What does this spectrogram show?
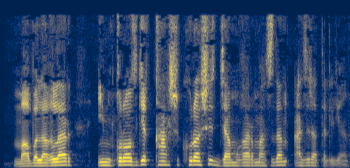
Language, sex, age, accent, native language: Uzbek, male, 18-24, Toshkent viloyati, Uzbek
